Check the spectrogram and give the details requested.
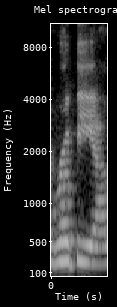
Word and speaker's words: Robia: name correctly Robia correct you are Robia like Maria Robia perfect I was concerned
